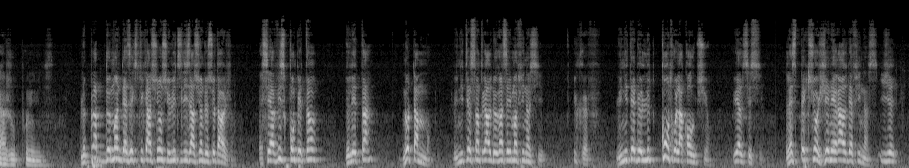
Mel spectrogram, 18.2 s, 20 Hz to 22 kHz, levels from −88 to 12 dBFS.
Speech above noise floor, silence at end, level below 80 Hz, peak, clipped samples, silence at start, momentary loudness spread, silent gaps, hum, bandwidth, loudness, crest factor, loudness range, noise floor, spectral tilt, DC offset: 30 dB; 0.25 s; -38 dBFS; 0 dBFS; under 0.1%; 0 s; 15 LU; none; none; 14 kHz; -16 LUFS; 16 dB; 3 LU; -45 dBFS; -5.5 dB/octave; under 0.1%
